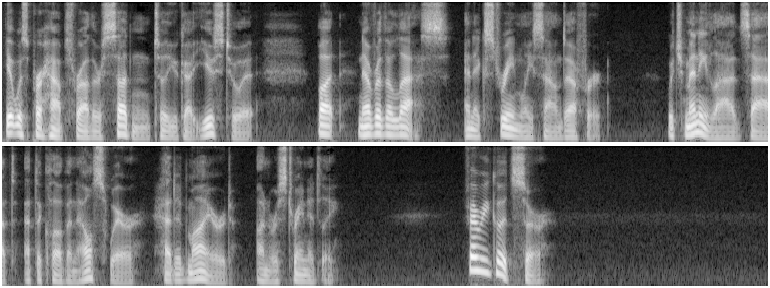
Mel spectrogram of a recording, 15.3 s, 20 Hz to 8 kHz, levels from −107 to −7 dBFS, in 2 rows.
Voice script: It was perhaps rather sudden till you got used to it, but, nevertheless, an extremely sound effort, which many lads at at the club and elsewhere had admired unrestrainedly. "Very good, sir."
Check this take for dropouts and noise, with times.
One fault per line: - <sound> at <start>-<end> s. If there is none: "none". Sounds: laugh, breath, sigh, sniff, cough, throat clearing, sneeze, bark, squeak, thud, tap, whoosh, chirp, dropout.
none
